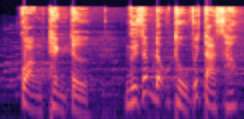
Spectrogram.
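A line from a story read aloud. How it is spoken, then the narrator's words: Angry loud shout. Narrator (Vietnamese): Nguyên Thủy Thiên Tôn tức giận quát lớn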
